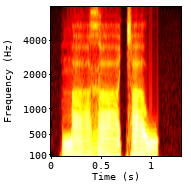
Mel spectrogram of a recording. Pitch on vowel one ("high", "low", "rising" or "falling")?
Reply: low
